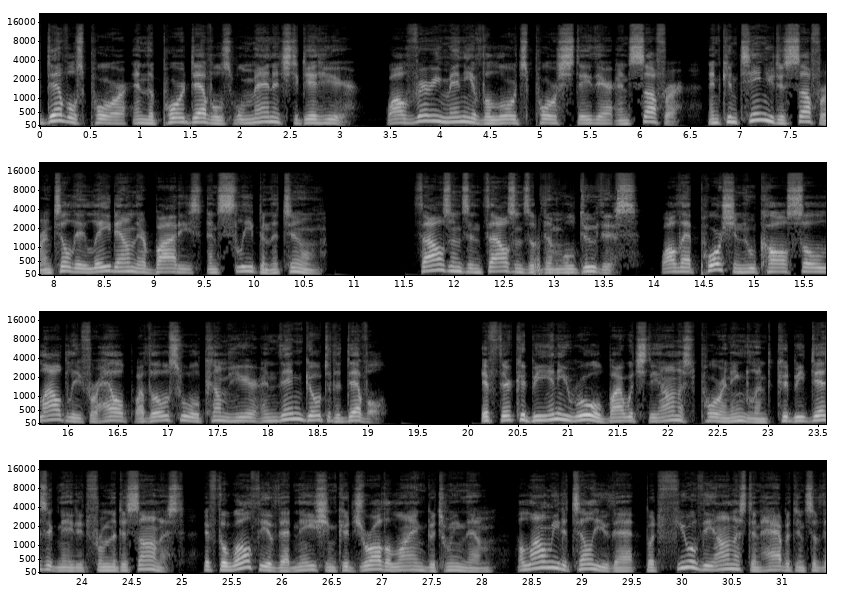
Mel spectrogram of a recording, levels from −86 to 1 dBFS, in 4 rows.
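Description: From 12.8 to 14.01 s a call bitrate drop makes the audio rough and muffled, consistent with roughly 96 falling to 20 kbps; the spectrogram loses its upper band.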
